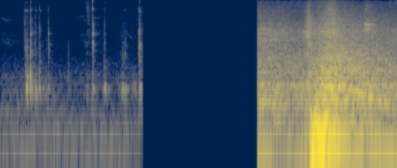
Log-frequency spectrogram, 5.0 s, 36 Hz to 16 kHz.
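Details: Misfiring Hyundai after a spark plug change (the cylinder 4 plug was heavily carboned and possibly tracking): a few clicks, a pause, then the petrol engine catches, revs once cleanly and settles to an even idle.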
